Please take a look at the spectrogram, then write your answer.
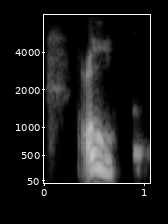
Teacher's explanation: The ayn sound, try and make that from the middle of your throat.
